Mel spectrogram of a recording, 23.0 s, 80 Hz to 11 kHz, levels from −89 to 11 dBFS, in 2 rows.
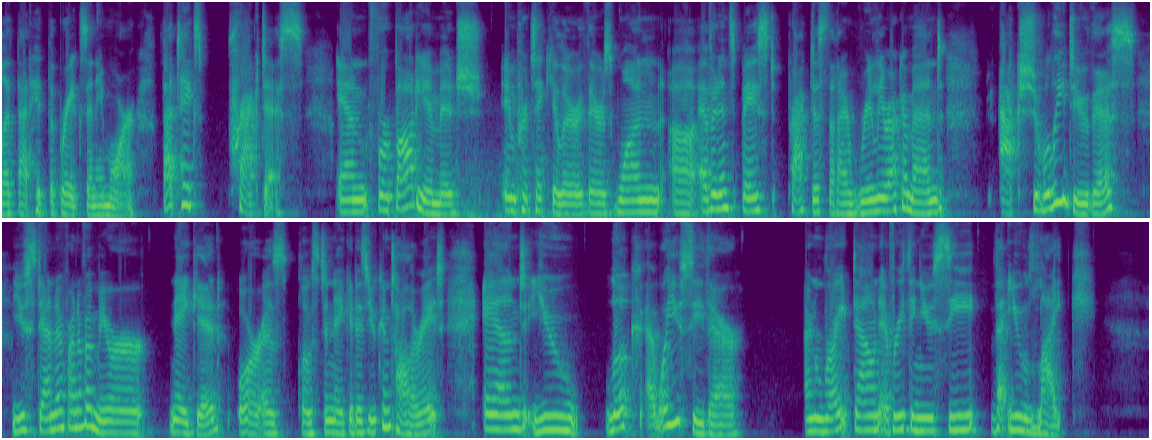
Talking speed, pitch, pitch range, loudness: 160 wpm, 185 Hz, 160-215 Hz, -15 LUFS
